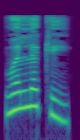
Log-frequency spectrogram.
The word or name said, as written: ವಿಲೋಕ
